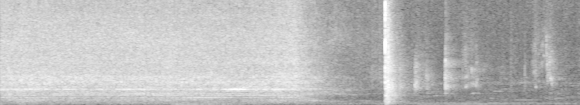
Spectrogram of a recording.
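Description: Hand-held hair dryer blowing steadily with a thin whine, then switched off about four seconds in, its pitch falling as it winds down. A sharp knock, the loudest sound, comes about a second later, followed by a few faint clicks.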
